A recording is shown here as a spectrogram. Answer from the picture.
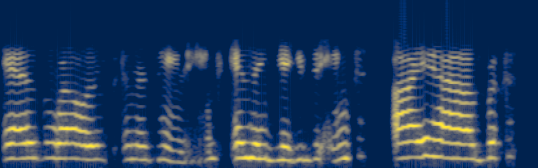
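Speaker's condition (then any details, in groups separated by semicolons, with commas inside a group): ALS; 18 months to diagnosis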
